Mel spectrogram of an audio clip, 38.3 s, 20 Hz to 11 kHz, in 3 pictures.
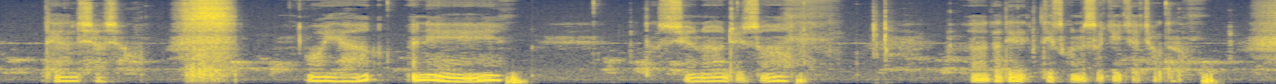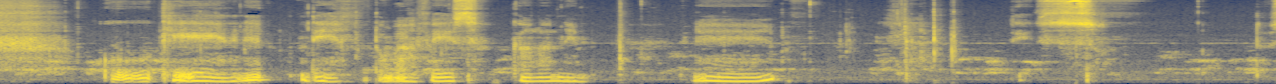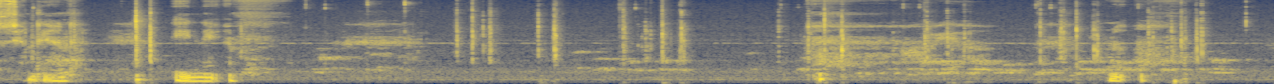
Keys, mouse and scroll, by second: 1.2 scroll up 3, 2.3-3.0 scroll up 3, 3.0 click, 3.8 scroll up 1, 4.0 middle click, 6.7 click, 7.4 middle click, 8.8 o, 10.3 click, 11.0 middle click, 12.6 click, 15.3 click, 17.3 click, 18.5 shift+click, 19.3 middle click, 22.2 g, 26.9 e, 29.3 middle click, 31.0 r, 32.2 g, 33.9 r, 35.1 g, 36.4 r, 37.5 g.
